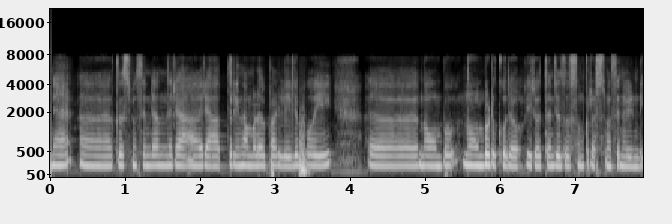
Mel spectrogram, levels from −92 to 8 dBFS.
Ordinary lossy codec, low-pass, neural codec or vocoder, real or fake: none; none; codec, 16 kHz, 4 kbps, X-Codec, HuBERT features, trained on general audio; fake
